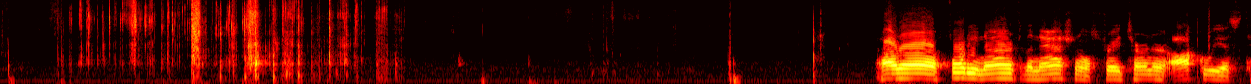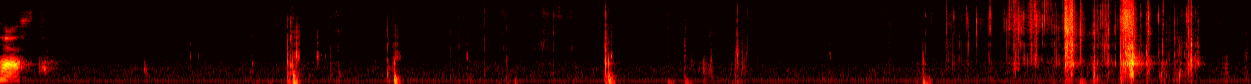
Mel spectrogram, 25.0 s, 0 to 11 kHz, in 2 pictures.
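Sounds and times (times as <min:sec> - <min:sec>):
foil wrapper tearing and crinkling: 0:00.5 - 0:04.2, 0:21.8 - 0:24.6.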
